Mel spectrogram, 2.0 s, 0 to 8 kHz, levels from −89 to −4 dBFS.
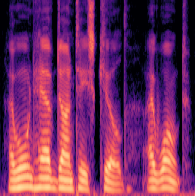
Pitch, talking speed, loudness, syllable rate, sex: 125 Hz, 185 wpm, -15 LUFS, 5.3 syllables/s, male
